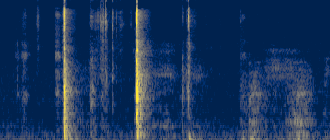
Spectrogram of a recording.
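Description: Small plywood magnetic wing-rib holders being handled: two sharp clicks about a second apart, then a fainter third click.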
